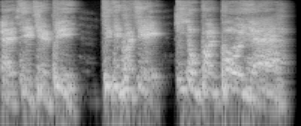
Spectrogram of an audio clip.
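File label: Attack Crewmen, English; Dialog; Barks; Battle; Warframe; CorpusCrewmen; CrewmanA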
